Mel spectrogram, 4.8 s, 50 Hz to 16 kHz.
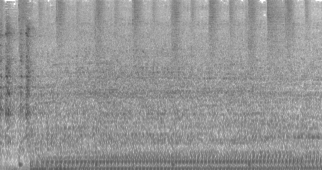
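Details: Benelli Imperiale 400 single-cylinder, brand-new bike's first start at the dealer: short crank, then fires and settles into an even, steady thumping idle with no knocks or rattles; healthy engine.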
